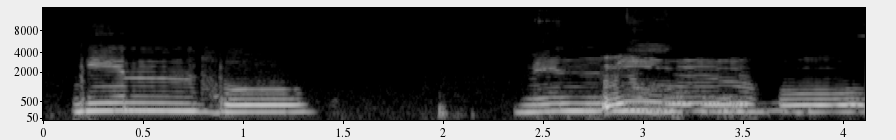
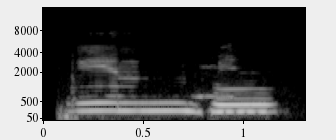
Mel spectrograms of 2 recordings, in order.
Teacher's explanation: Jadi nanti jangan ada yang baca min hu, jangan gitu. Minhu, minhu dari nun sukun tawasud ke ha harus nyambung.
